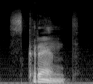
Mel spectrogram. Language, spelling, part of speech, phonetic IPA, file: Polish, skręt, noun, [skrɛ̃nt], Pl-skręt.ogg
